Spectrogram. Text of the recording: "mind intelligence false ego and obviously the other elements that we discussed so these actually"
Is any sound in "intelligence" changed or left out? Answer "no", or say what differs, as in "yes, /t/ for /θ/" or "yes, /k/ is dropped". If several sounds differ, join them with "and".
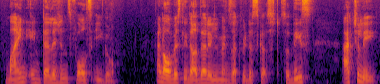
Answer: no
